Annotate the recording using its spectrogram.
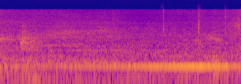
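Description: Schindler hydraulic passenger elevator running as the car travels, heard from inside the cab: a steady hum at one pitch over a low rumble, growing a little louder near the end.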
